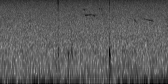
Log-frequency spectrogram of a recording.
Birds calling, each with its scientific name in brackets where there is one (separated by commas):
Warbling White-eye (Zosterops japonicus)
